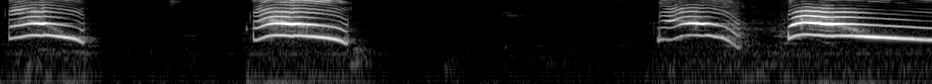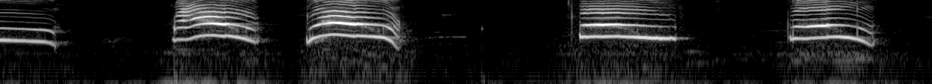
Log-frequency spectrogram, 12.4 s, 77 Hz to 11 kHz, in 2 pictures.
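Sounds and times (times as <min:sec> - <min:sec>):
kitten meowing: 0:00.1 - 0:00.6, 0:01.7 - 0:02.4, 0:04.4 - 0:06.6, 0:07.4 - 0:08.9, 0:10.0 - 0:10.8, 0:11.5 - 0:12.1.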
